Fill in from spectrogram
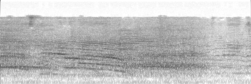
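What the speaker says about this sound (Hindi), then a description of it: "भीड़ जय श्री राम के नारे लगा रही थी" Crowd chanting Jai Shri Ram slogans at a political rally as a helicopter lands, a sustained mass of voices with rising, wavering chant tones, fairly distant and steady.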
